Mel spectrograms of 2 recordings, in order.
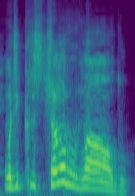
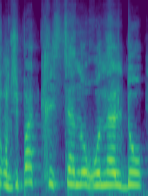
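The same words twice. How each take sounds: First: "Cristiano Ronaldo" run together with Portuguese sounds; mock Portuguese accent. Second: Said in the usual way. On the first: Portuguese fans correcting the name, mock Portuguese accent. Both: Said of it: "Si les Portugais".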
